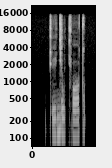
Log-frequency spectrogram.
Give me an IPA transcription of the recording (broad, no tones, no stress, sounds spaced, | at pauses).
kʼ i ɟ e w cʰ ɔ t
